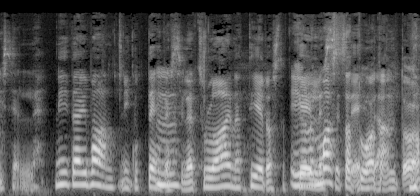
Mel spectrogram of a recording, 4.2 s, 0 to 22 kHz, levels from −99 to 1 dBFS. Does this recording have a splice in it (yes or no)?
no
